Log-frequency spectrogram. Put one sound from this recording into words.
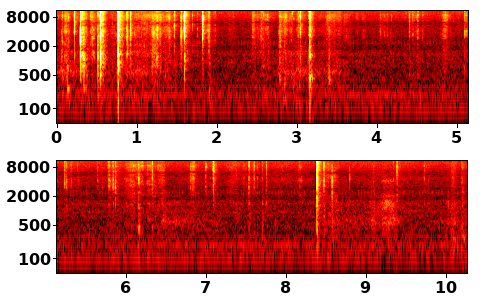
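Paper rustles and crinkles as it is turned.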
